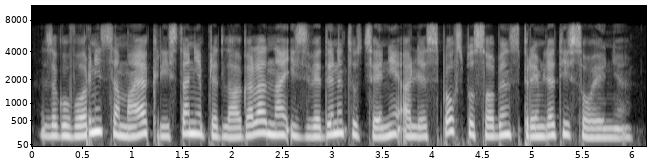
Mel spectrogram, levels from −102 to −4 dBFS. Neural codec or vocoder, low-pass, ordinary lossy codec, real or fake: none; 7.2 kHz; none; real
